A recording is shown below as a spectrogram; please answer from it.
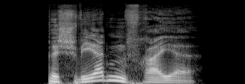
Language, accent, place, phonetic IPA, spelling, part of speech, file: German, Germany, Berlin, [bəˈʃveːɐ̯dn̩ˌfʁaɪ̯ə], beschwerdenfreie, adjective, De-beschwerdenfreie.ogg
- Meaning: inflection of beschwerdenfrei: 1. strong/mixed nominative/accusative feminine singular 2. strong nominative/accusative plural 3. weak nominative all-gender singular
